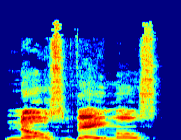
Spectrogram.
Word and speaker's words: nos vemos: Because in Spanish, speaking with that swag, you pronounce the V's like B's. This is not nos vemos. Nos vemos pronto.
